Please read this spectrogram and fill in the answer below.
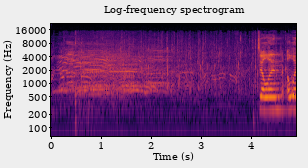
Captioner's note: audience cheering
